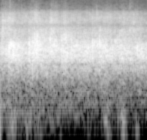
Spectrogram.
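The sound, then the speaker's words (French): Audience applause after a speaker at a round-table discussion on libraries, a soft, steady hiss of blended clapping with no distinct individual claps, even in level from start to finish. “je crois qu'on peut applaudir Eric”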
